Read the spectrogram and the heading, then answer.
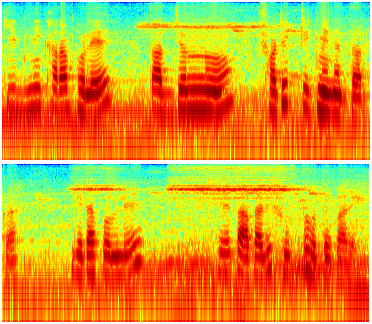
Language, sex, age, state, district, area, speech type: Bengali, female, 45-60, West Bengal, Uttar Dinajpur, urban, spontaneous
